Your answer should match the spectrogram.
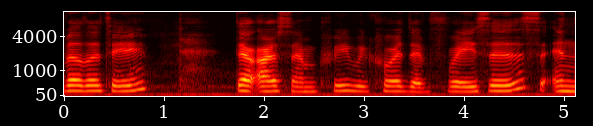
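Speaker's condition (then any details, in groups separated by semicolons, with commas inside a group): Bulbar ALS, bulbar onset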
